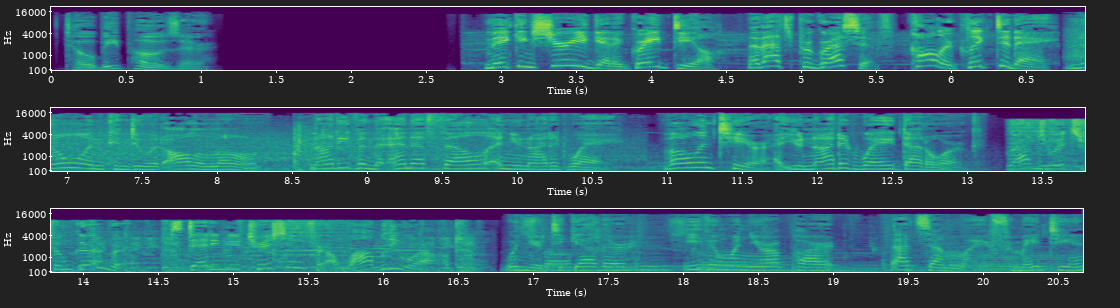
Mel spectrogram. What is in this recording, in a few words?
commercial; Innovative LA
